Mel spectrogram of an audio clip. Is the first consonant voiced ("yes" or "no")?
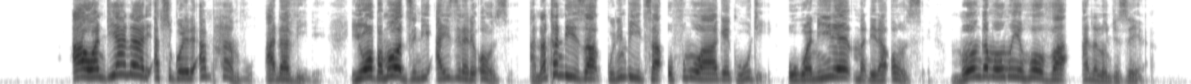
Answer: yes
